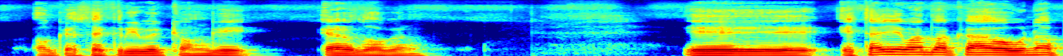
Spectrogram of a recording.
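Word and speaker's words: Erdoğan: en turquía el gobernante de turno que es el hogar que los turcos los pronuncian el 2 y aunque se escribe con erdogán está llevando a cabo una política económica absurda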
